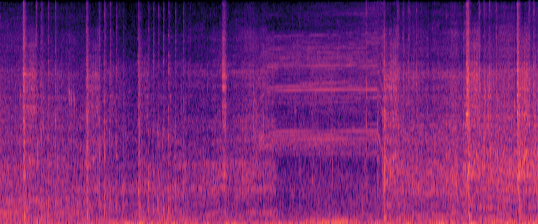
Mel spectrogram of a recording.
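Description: A pickup truck's engine running with a low rumble, over scattered clicks and knocks, with a steady high whine for a couple of seconds midway.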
